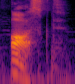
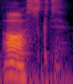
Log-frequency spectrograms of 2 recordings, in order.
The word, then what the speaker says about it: asked: Asked. Say it with me. Asked. Again, we pronounce that ED like a T.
